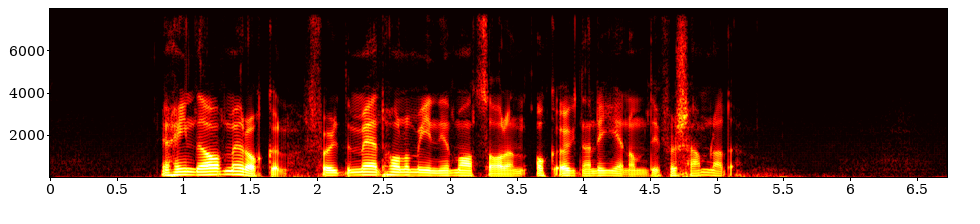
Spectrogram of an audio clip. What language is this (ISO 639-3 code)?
swe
